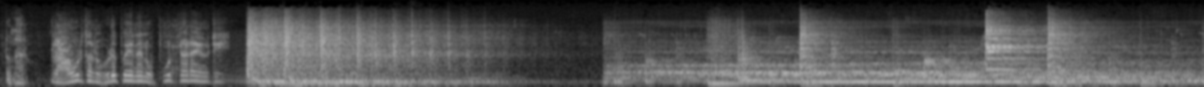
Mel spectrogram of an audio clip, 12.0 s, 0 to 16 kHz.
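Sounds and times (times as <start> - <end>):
dramatic percussion hit: 2.4 - 12.0.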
